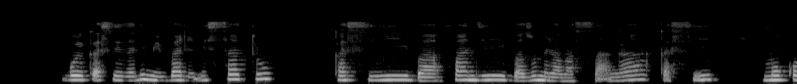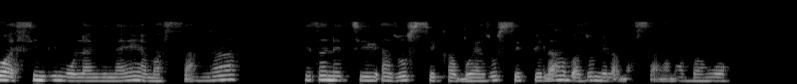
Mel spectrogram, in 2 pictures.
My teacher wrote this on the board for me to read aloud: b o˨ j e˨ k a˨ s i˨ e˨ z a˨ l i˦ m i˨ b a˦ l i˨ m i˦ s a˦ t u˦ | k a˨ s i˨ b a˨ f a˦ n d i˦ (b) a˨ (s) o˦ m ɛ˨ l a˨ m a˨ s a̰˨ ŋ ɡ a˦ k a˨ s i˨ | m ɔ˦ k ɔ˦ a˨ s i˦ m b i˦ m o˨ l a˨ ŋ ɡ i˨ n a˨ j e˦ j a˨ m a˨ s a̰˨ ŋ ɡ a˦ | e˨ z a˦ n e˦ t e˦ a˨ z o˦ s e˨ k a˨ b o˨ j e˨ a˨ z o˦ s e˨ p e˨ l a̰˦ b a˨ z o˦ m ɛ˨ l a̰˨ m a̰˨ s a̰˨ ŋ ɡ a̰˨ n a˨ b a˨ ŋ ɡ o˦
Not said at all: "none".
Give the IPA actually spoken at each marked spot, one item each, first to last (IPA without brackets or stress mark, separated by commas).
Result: b, z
